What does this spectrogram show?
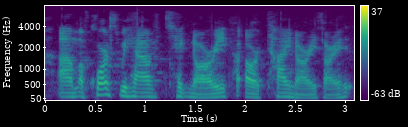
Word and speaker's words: Tighnari: of course we have tagnari or tainari sorry it's um i i learned that from his uh teaser that's how they pronounce his name tainari not tignori anyway tainari i'm gonna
